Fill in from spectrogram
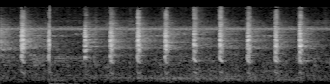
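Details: A flock of egrets in a wetland gives a fast series of about a dozen short, harsh, raspy notes, roughly four per second, over a faint background hiss.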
